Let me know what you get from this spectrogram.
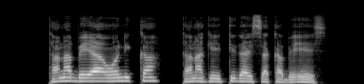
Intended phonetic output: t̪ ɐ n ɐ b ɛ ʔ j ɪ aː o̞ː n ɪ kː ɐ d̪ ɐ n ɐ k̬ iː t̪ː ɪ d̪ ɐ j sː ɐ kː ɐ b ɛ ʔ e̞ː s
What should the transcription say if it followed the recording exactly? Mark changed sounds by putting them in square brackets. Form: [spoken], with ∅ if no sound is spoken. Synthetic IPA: t̪ ɐ n ɐ b ɛ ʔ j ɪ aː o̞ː n ɪ kː ɐ [t̪] ɐ n ɐ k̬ iː t̪ː ɪ d̪ ɐ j sː ɐ kː ɐ b ɛ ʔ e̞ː s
